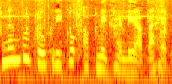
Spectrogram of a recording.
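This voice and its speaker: A woman's voice: medium pitch, very animated, a little slow, warm tone. Woman narrating a cartoon tale over music. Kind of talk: scripted storybook narration for a cartoon.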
